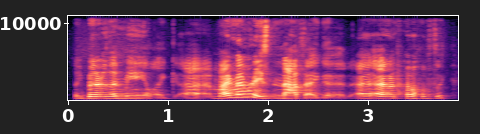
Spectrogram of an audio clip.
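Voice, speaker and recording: A woman co-hosting a podcast in casual chat, quick to laugh and agree with short replies. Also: mid-range voice, expressive. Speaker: podcast co-host.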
